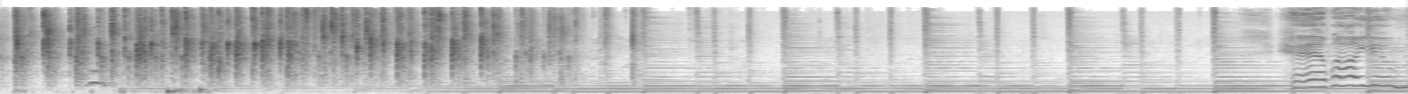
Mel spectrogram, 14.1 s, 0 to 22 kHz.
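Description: An audience at Iowa Public Radio Studio 1, on the show Java Blend, claps loudly to thank the guests in a dense, steady burst for about five seconds, then the applause fades as music with sustained tones comes in, and a voice enters near the end.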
